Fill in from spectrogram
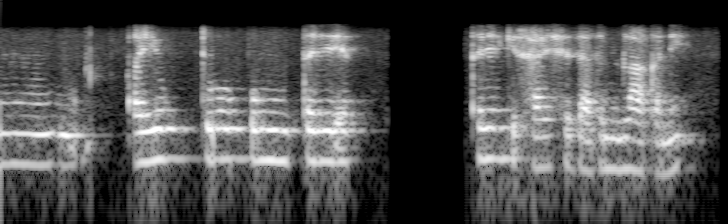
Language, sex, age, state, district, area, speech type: Manipuri, female, 30-45, Manipur, Bishnupur, rural, conversation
